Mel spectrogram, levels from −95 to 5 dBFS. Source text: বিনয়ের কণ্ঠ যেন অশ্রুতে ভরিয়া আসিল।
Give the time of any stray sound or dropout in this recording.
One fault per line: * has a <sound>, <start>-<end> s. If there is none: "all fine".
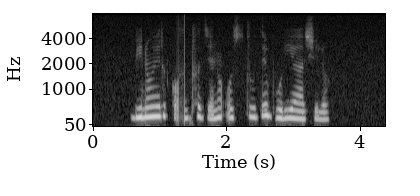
* has a dropout, 1.3-1.4 s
